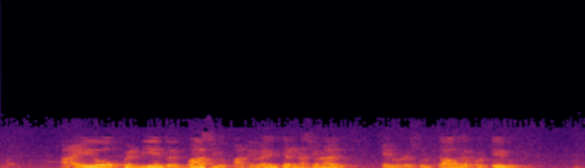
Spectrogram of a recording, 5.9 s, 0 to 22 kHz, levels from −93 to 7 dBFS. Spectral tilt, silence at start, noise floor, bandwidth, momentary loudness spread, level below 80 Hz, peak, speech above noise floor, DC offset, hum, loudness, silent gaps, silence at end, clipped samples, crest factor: -10.5 dB/octave; 0.05 s; -43 dBFS; 5.2 kHz; 12 LU; -52 dBFS; -2 dBFS; 28 dB; under 0.1%; none; -16 LUFS; none; 0.1 s; under 0.1%; 14 dB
